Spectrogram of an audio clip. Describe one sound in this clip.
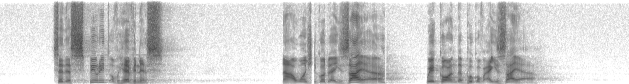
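A man preaches with animation through a microphone, with a slight echo.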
